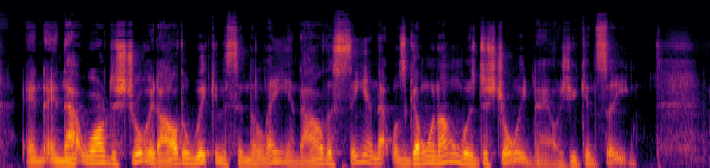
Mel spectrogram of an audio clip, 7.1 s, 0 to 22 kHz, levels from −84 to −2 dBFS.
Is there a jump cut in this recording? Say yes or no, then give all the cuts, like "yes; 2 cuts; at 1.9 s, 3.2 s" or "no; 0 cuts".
no; 0 cuts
